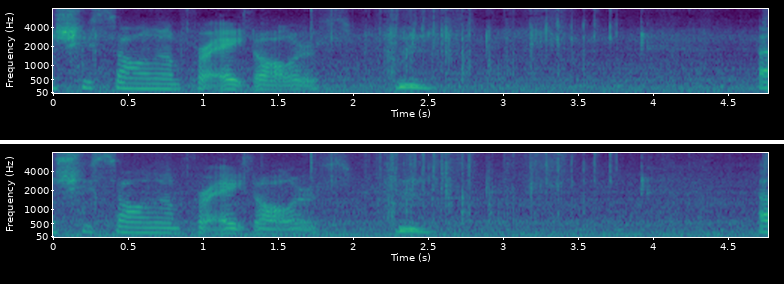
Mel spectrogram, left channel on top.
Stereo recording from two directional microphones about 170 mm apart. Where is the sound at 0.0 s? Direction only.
60° left (ahead or behind).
